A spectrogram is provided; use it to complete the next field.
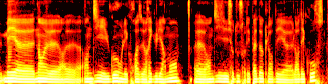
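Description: On a very clean recording with a silent background, a man with a very deep, low pitch and a dark, mellow tone speaks at a fairly slow pace in a monotone, flat intonation. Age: 20s. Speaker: motorcycle racing team staff. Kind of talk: casual chat. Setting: bar.

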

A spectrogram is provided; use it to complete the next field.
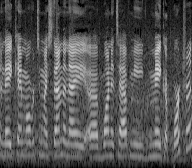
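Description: A woman's high-pitched, raised and projected voice at a fairly slow pace, with noticeable background noise. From Netherlands. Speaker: comic artist. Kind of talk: interview answers in English. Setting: convention.

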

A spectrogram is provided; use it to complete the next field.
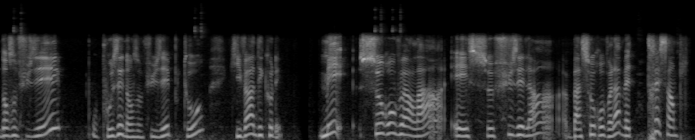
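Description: In an English accent, a woman talks at a fairly slow pace. Her pitch is fairly high, with ordinary variation. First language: English (speaking French). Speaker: geologist. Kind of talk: casual chat. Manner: halting.

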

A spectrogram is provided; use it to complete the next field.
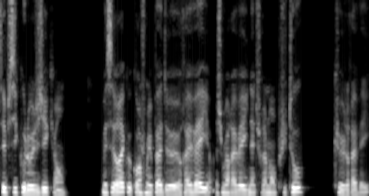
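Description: Over a very clean recording with a silent background, a woman talks at a moderate pace in a monotone, flat intonation, the sound dry and close with no echo. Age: 20s. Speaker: interviewee training in human resources. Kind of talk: personal testimony. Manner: halting, many hesitations and repetitions.

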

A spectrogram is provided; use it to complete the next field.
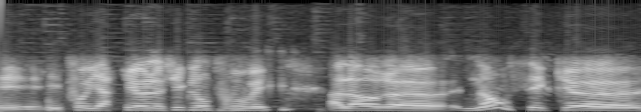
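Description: Over music in the background, a man with a medium pitch talks at a very slow pace with ordinary pitch variation. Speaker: singer-songwriter. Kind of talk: interview. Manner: halting.

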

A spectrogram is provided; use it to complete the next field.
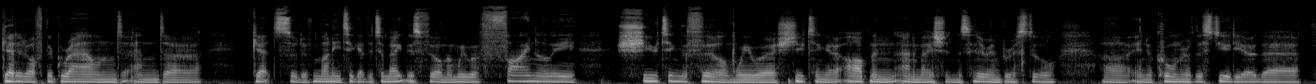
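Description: With a British accent, a man speaks at a moderate pace. His medium-pitched delivery is monotone and flat. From UK. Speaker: animation director. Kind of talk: voicemail message. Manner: hesitant, with many fillers.

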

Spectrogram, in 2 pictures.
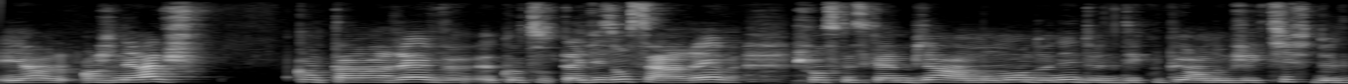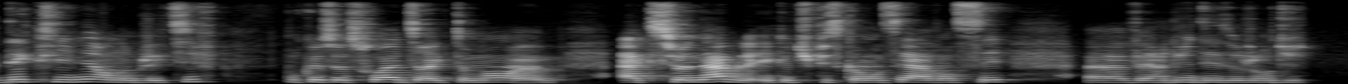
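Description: A woman at a medium pitch, monotone and flat in intonation, over a quiet background. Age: 20s. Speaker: podcast host and life coach. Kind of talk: solo podcast monologue. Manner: hesitant with many fillers.

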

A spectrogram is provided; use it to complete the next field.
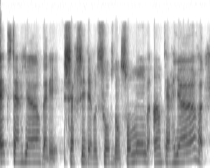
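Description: A woman's fairly low voice holds a fairly even intonation. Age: 30s. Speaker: astrologer. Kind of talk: interview conversation. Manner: hesitant, many fillers.

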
